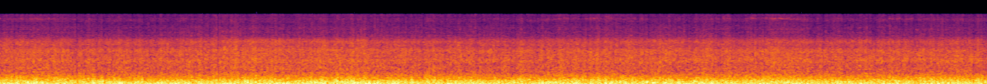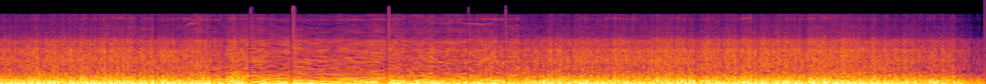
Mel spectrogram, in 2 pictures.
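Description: A motorcycle engine hums steadily underneath.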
